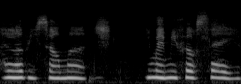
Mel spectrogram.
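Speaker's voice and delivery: put-on high-pitched babyish baby-talk voice. Quoting Lyric's line from some baby talk: Lyric's baby voice impression. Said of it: "an impression of Lyric's baby voice".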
